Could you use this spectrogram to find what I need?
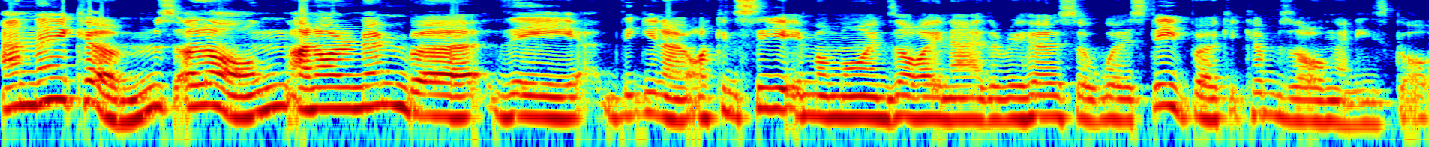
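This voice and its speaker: Over noticeable background noise, the voice moves at a fairly slow pace with hardly any pauses, lively intonation and big swings in loudness. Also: woman, fairly low pitch for a woman. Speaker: singer in a band, podcast guest. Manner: chatty, informal.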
